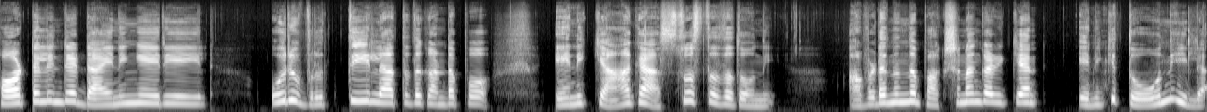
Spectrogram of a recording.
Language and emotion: Malayalam, disgusted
